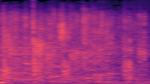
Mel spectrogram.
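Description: Children clap at a church Christmas event in a short, loud burst of scattered, bright applause that fills the room for a moment.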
